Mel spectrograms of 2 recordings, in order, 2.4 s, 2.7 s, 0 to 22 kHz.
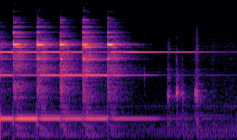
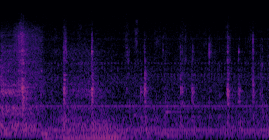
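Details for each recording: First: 1974 Gottlieb Magnetron EM pinball, three-chime unit during rebuild: plunger nut overtightened, squashing the rubber, so five sharp strikes about four a second give a short, deadened ring instead of ringing out; loosening slightly restores ring. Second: 1974 Gottlieb Magnetron EM pinball three-chime unit after rebuild: crisp bell strikes with long clean sustain, no plunger clack since the plunger bounces off a seal; chime unit working properly.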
